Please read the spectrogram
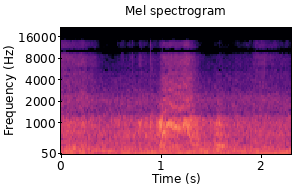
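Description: A fabric backpack's zipper being pulled, loudest in a short rasp about a second in, amid the rustle of the bag being handled as a binder is slid into its pocket.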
